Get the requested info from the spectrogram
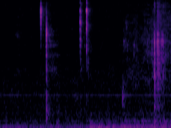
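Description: Near silence broken by a few faint computer mouse clicks: one about half a second in, then a quick pair just after a second.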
